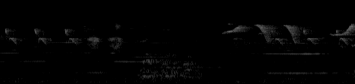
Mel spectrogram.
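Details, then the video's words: Oriental magpie-robin in forest, recorded on a bird-trapping outing, 24 March 2017; quick bright chirps and whistles repeated rapidly, a short noisy low-pitched burst between phrases. "Oriental Magpie-Robin:Chirping In The Exciting Wild"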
